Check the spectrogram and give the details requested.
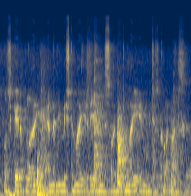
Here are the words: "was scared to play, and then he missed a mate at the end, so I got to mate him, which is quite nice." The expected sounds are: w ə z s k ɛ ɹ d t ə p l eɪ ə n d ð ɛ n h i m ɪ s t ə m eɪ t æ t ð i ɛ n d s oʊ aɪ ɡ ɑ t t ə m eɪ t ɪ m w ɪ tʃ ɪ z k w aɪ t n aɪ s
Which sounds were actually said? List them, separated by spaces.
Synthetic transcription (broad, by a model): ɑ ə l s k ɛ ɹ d t ə b l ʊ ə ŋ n ð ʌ n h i m ɪ ʃ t ə m eɪ t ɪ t ð i ɛ n d s oʊ aɪ ɡ ɑ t t ə m eɪ t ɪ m w ɪ tʃ ɪ z k w aɪ t n aɪ s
